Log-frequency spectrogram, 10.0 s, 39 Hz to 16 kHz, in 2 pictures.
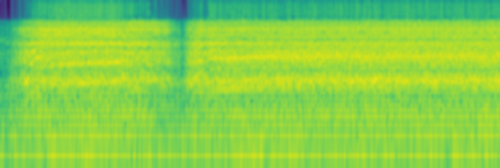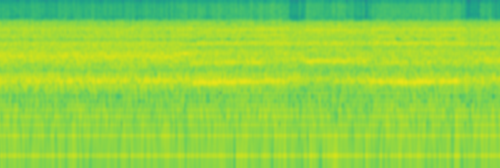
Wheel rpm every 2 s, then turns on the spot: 110, 160, 210, 220, 240.
none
